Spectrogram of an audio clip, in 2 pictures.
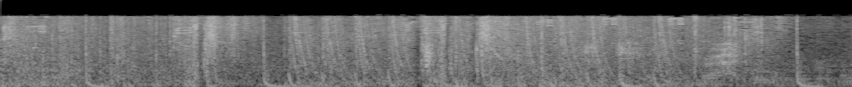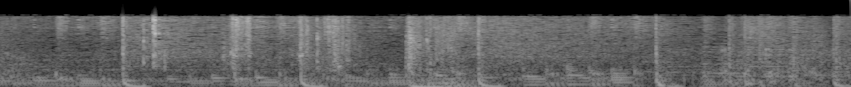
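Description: Dense gunfire in a looter-shooter video game, loud rapid bursts of automatic fire and repeated sharp shots crowding together continuously, with sharp impacts and explosions mixed in.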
